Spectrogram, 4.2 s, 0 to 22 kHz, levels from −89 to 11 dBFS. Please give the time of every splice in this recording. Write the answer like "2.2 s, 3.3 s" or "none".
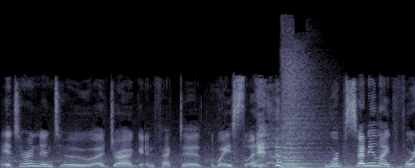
3.0 s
